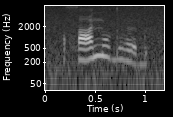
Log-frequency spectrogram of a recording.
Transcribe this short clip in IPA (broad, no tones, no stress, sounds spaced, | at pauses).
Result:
sˤ e n u d ɦ ɘ d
